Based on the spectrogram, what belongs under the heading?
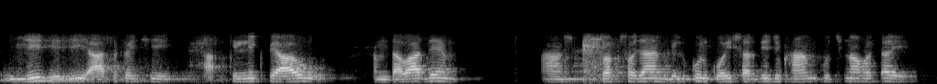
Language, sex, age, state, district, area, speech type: Maithili, male, 18-30, Bihar, Sitamarhi, rural, conversation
